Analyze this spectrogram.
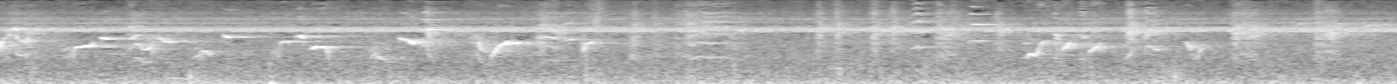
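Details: Drongo singing energetically, used as a master recording for songbird training; scattered upswept whistles and short chips come in loose clusters over a persistent shrill background hum of insects.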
